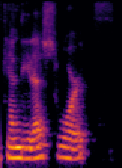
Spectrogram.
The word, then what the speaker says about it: Candida Schwartz: I am Amira, and I have a special guest today, Miss Candida Schwartz. Did I pronounce Hi.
